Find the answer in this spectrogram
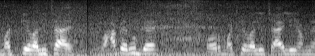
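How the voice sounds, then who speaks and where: With ordinary pitch variation, a man talks through noticeable background noise. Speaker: travel vlogger. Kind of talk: travel vlog narration. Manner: casual, conversational.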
